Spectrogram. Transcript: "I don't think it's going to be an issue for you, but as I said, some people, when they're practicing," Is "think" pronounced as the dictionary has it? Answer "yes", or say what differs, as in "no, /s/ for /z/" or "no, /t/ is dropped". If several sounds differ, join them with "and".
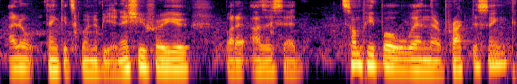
yes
